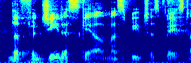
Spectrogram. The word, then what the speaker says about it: Fujita: Fujita scale. I always thought that this was based... – It's pronounced fajita. I can't stand it. – No, fajita has an A. This is a U. Fujita.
